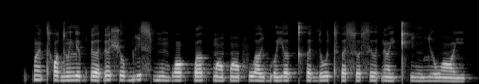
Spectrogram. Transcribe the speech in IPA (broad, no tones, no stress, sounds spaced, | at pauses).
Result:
p ə̃ tʰ ɔ d ũ lʲ ɔ b ɗ ə ɗ ə ʃ ʊ b i s b ũ b ɔ k͡p ʌ k͡p ɔ̃ p ɔ̃ f w ʌ i̯ b ʊ j ə kʰ ə d ɾ u tʰ ə s ʊ s ɯ ɗ ə̃ j kʰ i ŋ ʎ ɯ w ɔ̃ j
